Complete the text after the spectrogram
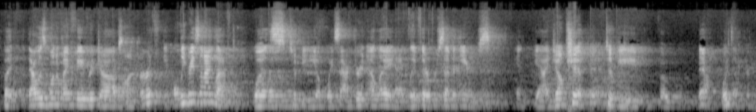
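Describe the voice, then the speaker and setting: Brief: woman panelist, mid-pitched chatty storyteller, very reverberant distant hall sound. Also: moderate pace, warm tone. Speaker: voice actor panelist. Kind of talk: casual panel chat. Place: large convention hall. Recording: echoey hall from far off.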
